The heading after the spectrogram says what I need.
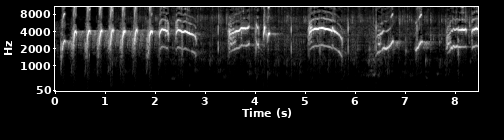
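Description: Greater green leafbird song: a quick run of about ten sharp chips, then varied ringing whistles that arch up and down in separate phrases.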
